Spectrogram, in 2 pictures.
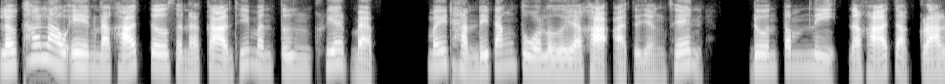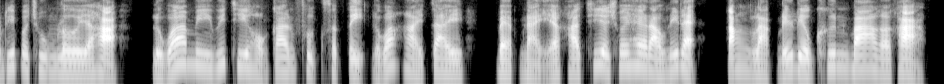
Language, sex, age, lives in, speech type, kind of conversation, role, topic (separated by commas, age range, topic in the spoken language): Thai, female, 50-54, Thailand, read, expert-assistant, asker, เทคนิคฝึกสติ (Mindfulness) และการหายใจเพื่อช่วยคลายความเครียด สามารถนำไปใช้ในชีวิตจริงได้อย่างไร?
